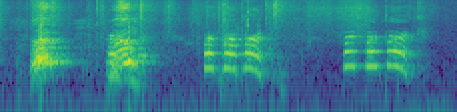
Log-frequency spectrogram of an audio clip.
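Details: Scooter, a pet dog barking to tell its owner to hurry up and get ready for the library, gives two loud broad barks followed by pairs of short tonal whines and yelps, with human speech around them.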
